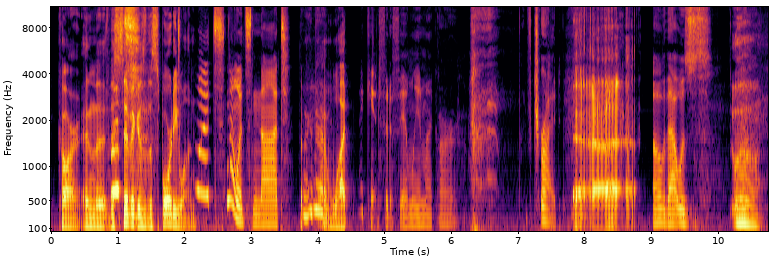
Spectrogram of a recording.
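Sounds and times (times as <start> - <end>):
speech: 0.2 - 6.3, 7.2 - 10.7
loud throaty burp: 7.8 - 8.9.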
